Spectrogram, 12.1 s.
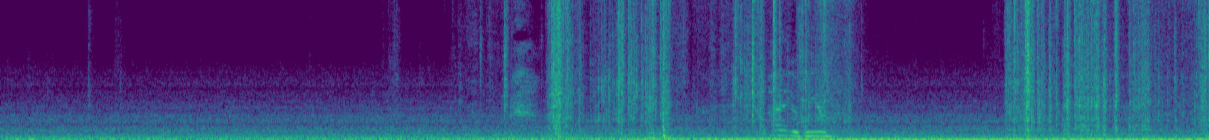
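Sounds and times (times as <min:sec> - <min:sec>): car engine idling: 0:00.0 - 0:12.0
paper bag rustling: 0:05.5 - 0:08.6, 0:10.0 - 0:12.0.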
